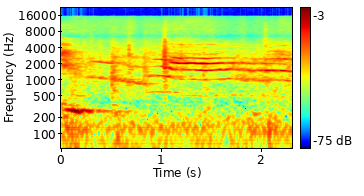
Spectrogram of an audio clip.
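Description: Faint hummed starting pitches for an a cappella choir: a brief low note, then a higher note held and sagging slightly in pitch.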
